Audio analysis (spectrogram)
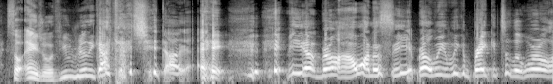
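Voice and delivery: loud, high, eager plea; excited call-out. Real, not acted. Reaction host begs Angel for his video, excited call-out.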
